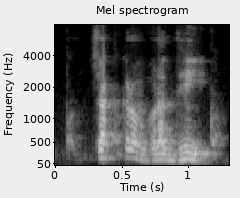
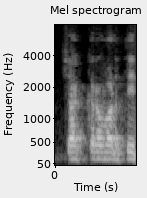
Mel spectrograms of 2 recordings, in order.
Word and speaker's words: चक्रवृद्धि: चक्रवृद्धि, चक्रवर्ती नहीं है, चक्रवृद्धि है, मैं बार बार इसका गलत उच्चारण कर रहा हूं, चक्रवृद्धि ब्याज।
